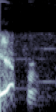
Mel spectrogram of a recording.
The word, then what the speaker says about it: Ephraim: Yeah, people make it more complicated. I just say Ephraim.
